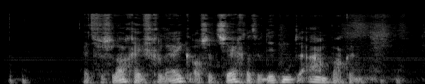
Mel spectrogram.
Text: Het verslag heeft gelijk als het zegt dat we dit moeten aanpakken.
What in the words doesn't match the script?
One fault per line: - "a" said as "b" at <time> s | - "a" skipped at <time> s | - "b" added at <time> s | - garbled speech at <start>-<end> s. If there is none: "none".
none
